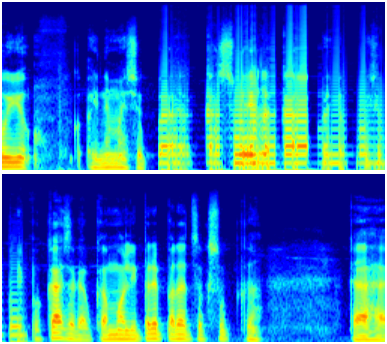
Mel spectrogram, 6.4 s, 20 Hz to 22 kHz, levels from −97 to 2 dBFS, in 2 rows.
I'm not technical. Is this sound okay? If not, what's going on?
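No. From 1.28 to 3.40 s the speech becomes a stiff, metallic buzz at a steady 200 Hz. It still loosely follows the words. This is robotic sound from repeated short buffers. Audio likely arrived too slowly, so tiny 5 ms chunks were replayed through most of that stretch.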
